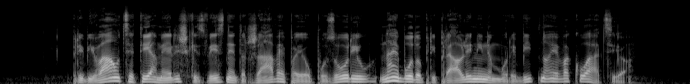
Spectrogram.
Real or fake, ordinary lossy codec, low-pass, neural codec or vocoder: real; none; 19.8 kHz; none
